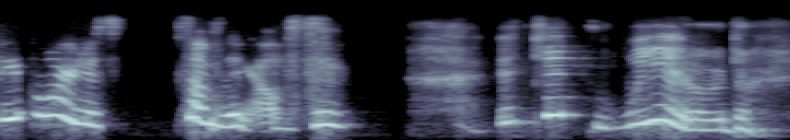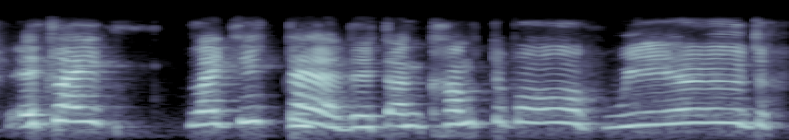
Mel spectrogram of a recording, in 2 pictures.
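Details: Deaf speech of an adult woman from the deaf community.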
